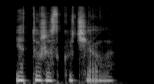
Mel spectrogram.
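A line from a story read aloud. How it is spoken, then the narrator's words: Tearful whisper. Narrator (Russian): прошептала, смаргивая подступившие слезы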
